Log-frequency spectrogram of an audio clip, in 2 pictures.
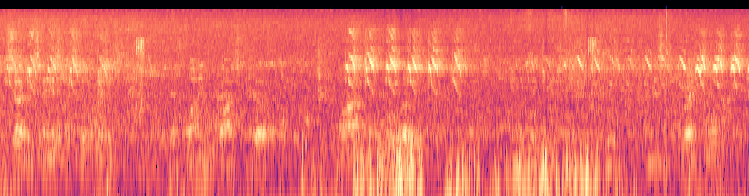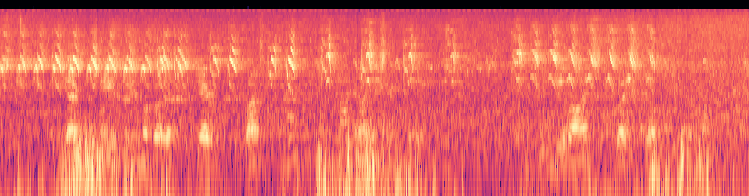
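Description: An elderly man speaks calmly and softly nearby.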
